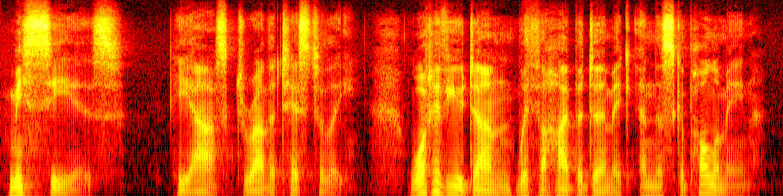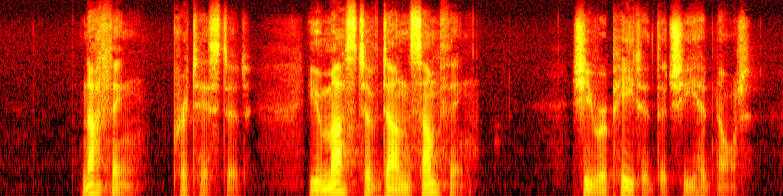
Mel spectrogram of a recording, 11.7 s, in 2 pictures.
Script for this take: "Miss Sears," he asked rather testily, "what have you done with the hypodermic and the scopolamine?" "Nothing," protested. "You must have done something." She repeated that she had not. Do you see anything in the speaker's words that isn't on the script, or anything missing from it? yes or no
no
